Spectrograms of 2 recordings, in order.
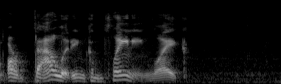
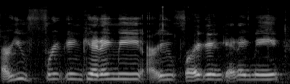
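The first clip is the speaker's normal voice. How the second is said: mock road rage; 5 semitones higher than usual. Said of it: "'cause I can get real road rage".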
